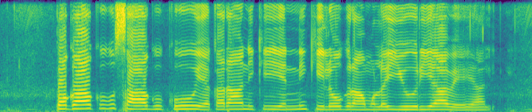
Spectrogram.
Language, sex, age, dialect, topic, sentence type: Telugu, female, 31-35, Central/Coastal, agriculture, question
